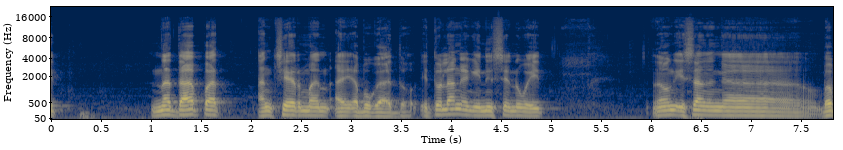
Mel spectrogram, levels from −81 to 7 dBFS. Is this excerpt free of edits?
yes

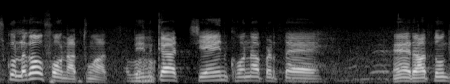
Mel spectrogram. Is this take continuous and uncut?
no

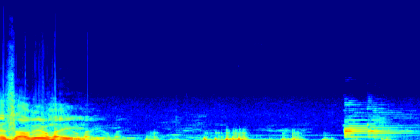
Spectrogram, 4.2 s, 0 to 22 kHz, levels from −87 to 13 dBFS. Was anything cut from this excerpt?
no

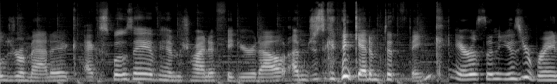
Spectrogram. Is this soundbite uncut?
no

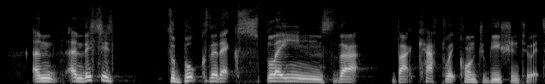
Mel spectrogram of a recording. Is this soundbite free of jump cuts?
yes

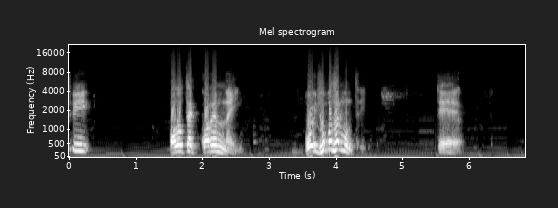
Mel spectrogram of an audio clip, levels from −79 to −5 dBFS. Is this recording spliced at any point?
no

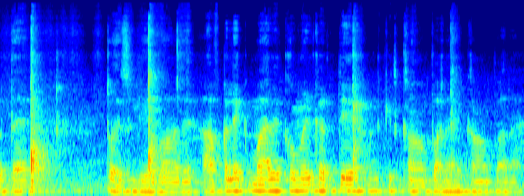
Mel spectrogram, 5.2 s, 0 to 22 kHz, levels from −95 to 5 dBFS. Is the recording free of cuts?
yes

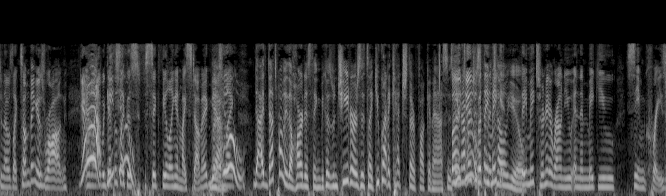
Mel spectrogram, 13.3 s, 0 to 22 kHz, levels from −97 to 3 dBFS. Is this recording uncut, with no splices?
no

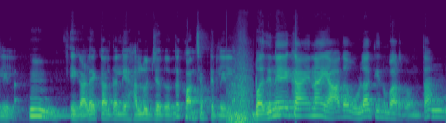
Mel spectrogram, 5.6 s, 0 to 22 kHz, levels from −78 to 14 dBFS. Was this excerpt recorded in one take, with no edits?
no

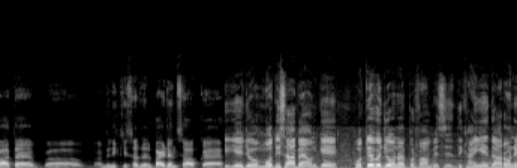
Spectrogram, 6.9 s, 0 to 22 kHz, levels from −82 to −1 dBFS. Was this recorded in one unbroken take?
no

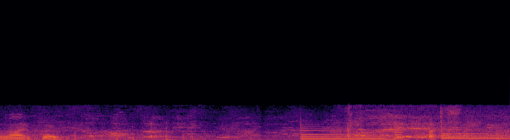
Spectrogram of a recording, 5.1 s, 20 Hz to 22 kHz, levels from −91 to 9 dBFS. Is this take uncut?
yes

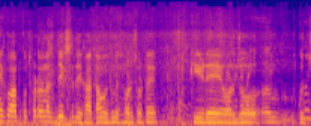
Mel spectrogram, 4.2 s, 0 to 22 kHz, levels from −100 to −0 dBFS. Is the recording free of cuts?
yes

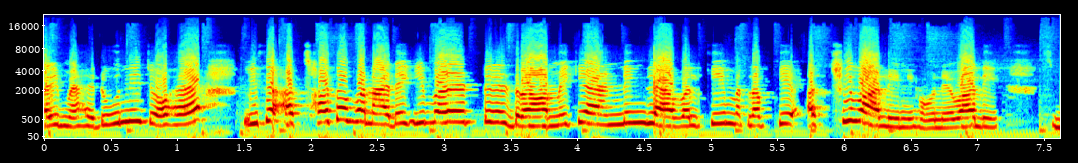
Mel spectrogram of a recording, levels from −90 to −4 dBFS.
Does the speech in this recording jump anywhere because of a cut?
no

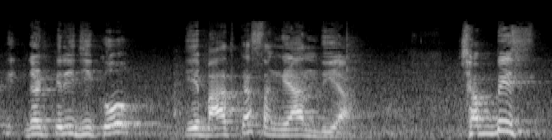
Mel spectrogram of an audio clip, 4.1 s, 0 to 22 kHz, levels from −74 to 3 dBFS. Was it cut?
no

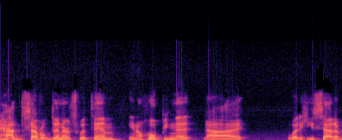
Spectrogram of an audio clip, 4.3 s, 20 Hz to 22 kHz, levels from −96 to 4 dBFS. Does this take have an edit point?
yes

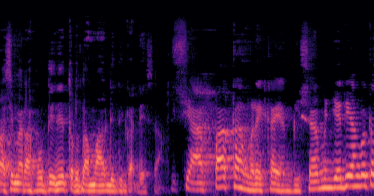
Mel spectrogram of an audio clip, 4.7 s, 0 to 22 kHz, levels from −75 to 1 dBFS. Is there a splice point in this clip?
yes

